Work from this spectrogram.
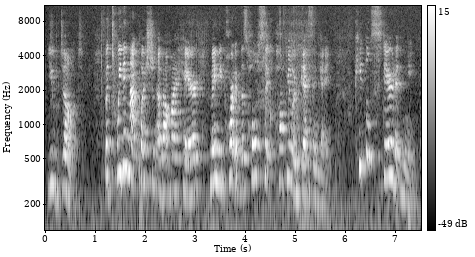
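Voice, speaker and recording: A woman's voice: sits high, animated, moderate pace, a bit bright. Woman acting guarded teenage girl, distant and echoey. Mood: quietly indignant. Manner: terse, pointed, reserved. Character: guarded, principled teenage schoolgirl, quietly indignant. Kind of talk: staged reading of a play, naturalistic dialogue. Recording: distant, echoey room with clear noise.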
